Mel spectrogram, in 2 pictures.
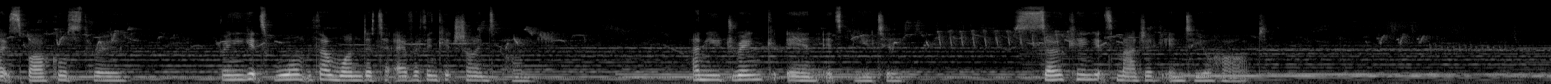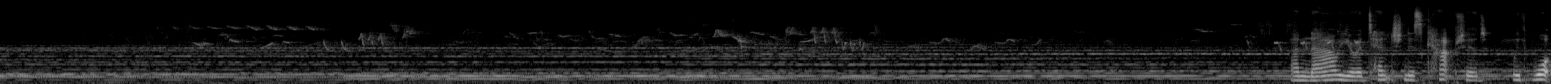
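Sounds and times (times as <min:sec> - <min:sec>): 
speech: 0:00.0 - 0:01.4, 0:02.2 - 0:05.6, 0:06.9 - 0:09.2, 0:10.2 - 0:12.8, 0:28.5 - 0:31.0
birds chirping and trilling: 0:00.0 - 0:31.0
steady sustained ambient music drone: 0:00.0 - 0:31.0.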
